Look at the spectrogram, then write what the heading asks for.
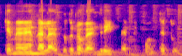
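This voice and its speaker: A man's voice: sits low, normal speed, a bit bright, breathy edge, faint music behind. A man with a Chilean accent chatting casually, rambling and joking in a campy way. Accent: Chilean Spanish. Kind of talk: casual chat.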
